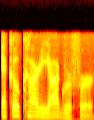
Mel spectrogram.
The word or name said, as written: echocardiographer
